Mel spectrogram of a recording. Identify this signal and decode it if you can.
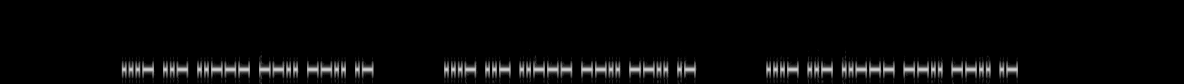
Morse code, heard as a keyed tone, about 34 wpm, 700 Hz. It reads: VU2ZZA VU2ZZA VU2ZZA
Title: DXCC-100 Call Signs - 6 Characters - Repeated 3x - 35wpm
